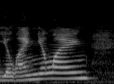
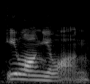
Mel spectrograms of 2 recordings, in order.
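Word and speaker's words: ylang-ylang: People call it ylang ylang. It's actually pronounced ylang ylang.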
